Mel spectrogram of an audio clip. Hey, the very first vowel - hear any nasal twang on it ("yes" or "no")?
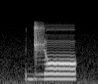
no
